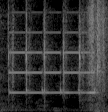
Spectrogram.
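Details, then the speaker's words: Mac keyboard dead from leaking-battery corrosion: after scraping to expose metal, a continuity test gives short clear high beeps about four per second, then steadier, showing a good connection restored. "And do a continuity test to see if we have a connection there, a good connection. I'm sure previously there probably wasn't. If this doesn't work, then there's obviously something wrong around here. Oh, that's great, look at that actually. Can you hear the beeps?"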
